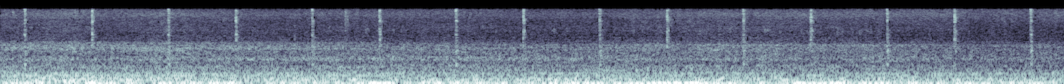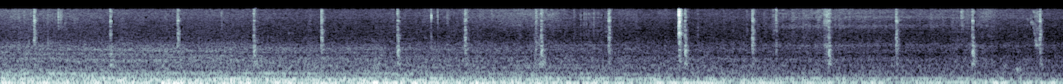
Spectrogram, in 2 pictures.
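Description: Car cabin noise while driving: a steady low rumble of engine and tyres, easing a little near the end, with light clicks a few times a second.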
